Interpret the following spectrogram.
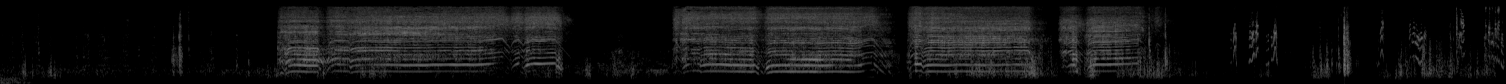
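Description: Corded electric jigsaw cutting OSB in three runs of about two to three seconds each. Its motor whines at a steady pitch during each cut and glides up and down as it starts and stops. Near the end come a few clicks and knocks as the saw and cut piece are handled.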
